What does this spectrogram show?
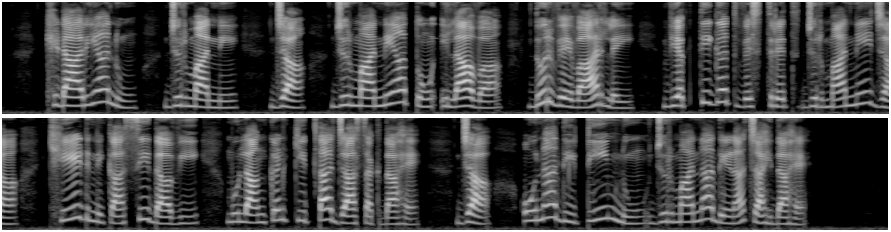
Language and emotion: Punjabi, neutral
